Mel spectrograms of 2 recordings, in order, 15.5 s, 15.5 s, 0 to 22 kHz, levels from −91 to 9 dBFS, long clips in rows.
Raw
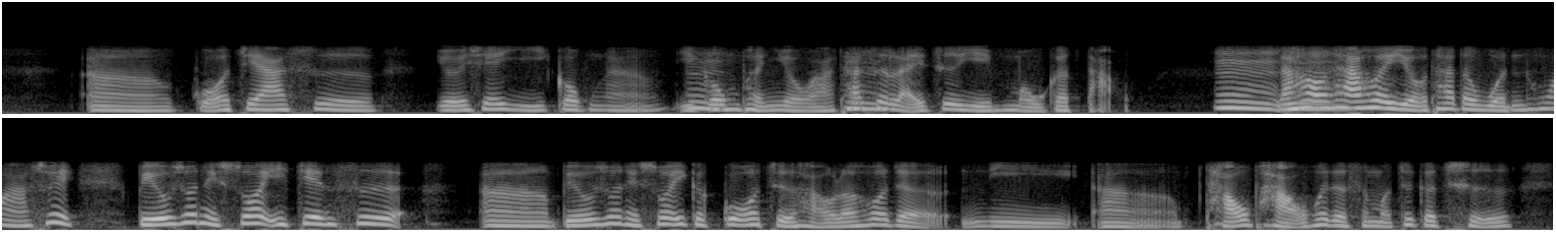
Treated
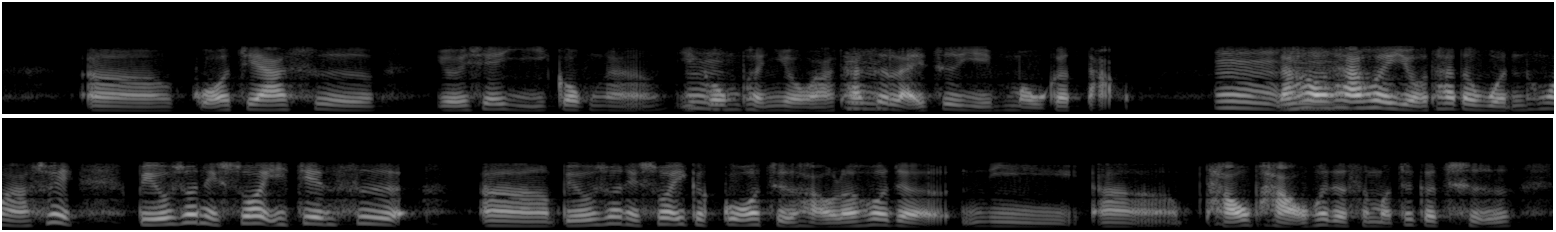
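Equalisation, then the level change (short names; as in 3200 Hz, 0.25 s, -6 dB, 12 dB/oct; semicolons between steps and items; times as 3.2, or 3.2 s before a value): ladder high-pass 590 Hz, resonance 70%; Butterworth band-stop 1200 Hz, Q 6.9; 0.0 dB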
